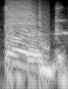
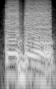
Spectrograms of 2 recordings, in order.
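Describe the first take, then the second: First: The final d is joined to the first syllable. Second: The two letters are pronounced separately. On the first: "উচ্চারণটা হয়ে যাবে তদ" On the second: "ত দ আলাদা আলাদা উচ্চারণ করবো"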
